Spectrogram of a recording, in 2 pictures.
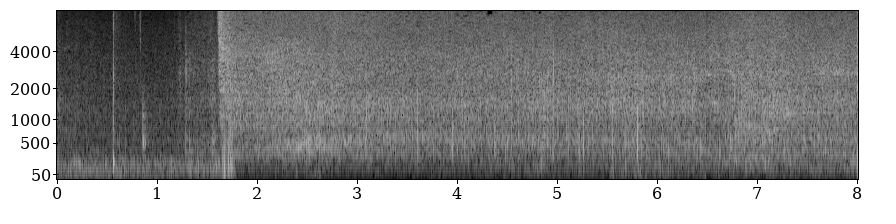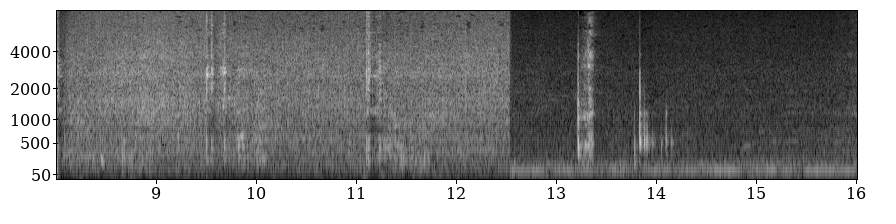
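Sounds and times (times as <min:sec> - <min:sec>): prawns sizzling in hot oil: 0:01.6 - 0:12.6.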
